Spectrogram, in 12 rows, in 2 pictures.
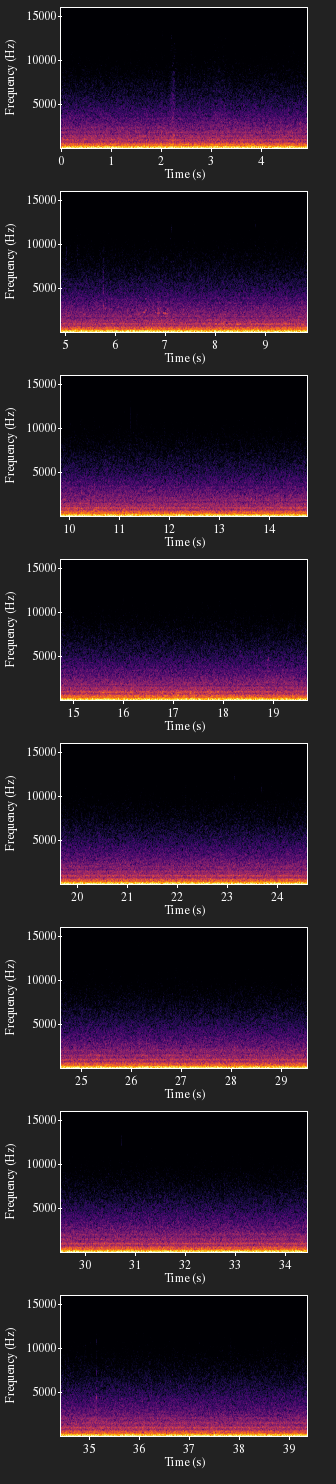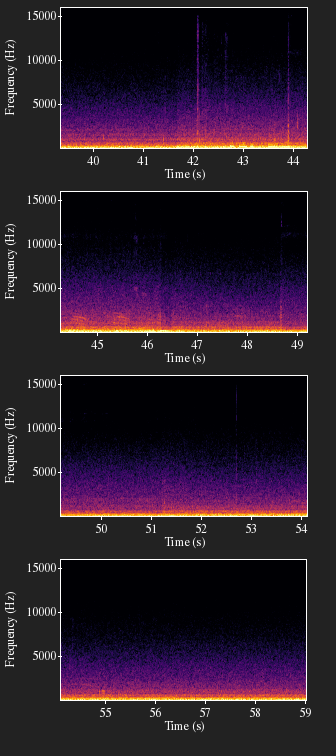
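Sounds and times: distant traffic rumble: 0.0 - 59.0
faint constant hum: 0.0 - 59.0.

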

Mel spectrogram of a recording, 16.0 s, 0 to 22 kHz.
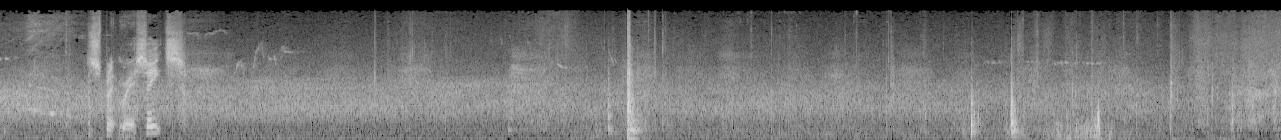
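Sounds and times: car tailgate shutting thud: 7.6 - 8.1.

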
